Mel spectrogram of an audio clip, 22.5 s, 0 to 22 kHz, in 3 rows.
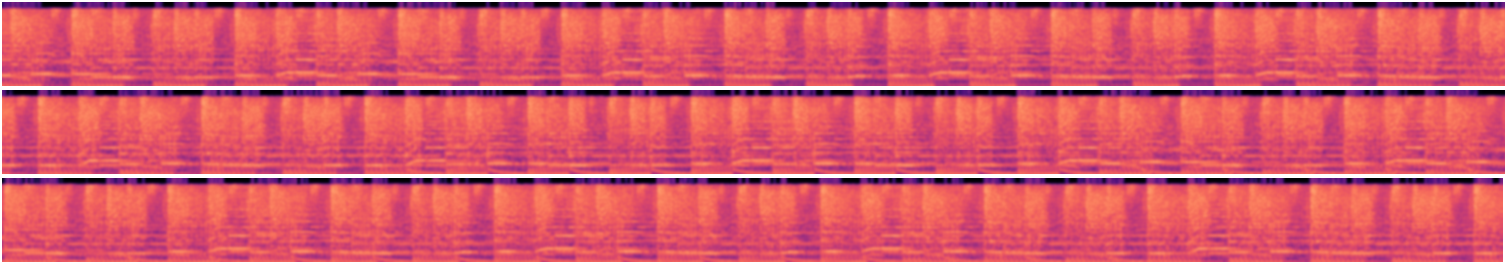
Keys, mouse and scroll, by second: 3.7 KP_1, 4.8-5.7 scroll up 3, 6.4 shift+middle click, 11.4 click, 13.6-14.2 scroll up 2, 18.6 right click, 20.1 middle click.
